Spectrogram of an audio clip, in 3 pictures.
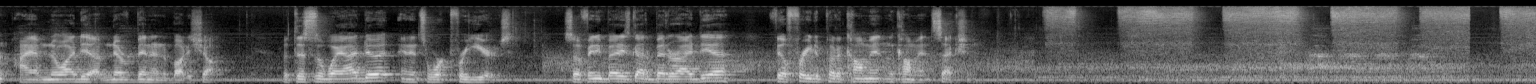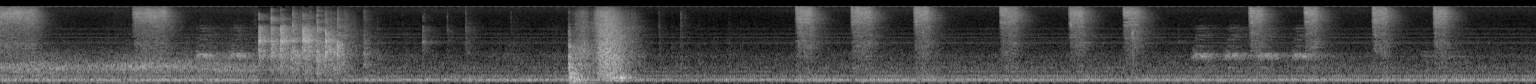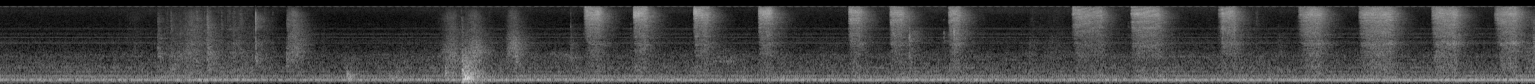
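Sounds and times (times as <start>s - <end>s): aerosol spray can spraying: 10.4s - 15.8s, 41.5s - 46.0s.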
